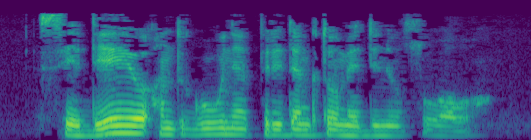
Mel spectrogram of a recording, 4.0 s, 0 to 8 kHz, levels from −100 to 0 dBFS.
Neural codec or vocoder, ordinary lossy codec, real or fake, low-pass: none; MP3, 24 kbps; real; 7.2 kHz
